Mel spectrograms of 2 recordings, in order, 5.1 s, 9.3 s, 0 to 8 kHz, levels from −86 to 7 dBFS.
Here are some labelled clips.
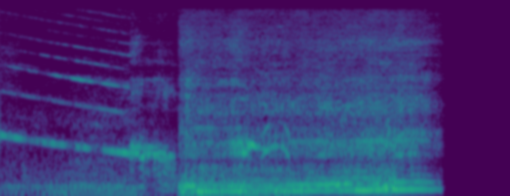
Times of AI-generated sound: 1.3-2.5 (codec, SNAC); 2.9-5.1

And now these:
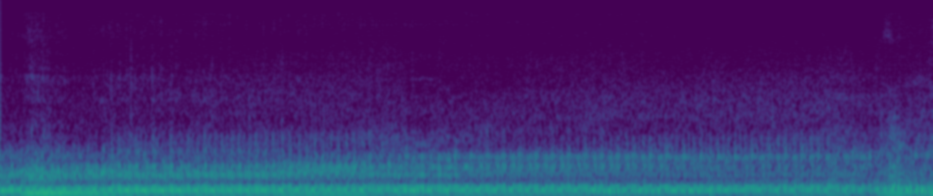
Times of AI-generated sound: 3.7-4.7 (codec, SNAC); 8.3-9.3

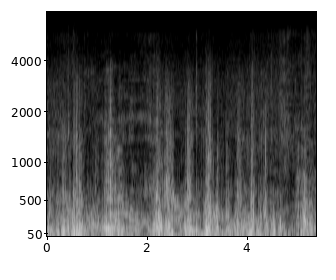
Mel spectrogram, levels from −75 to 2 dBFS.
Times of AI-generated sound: 1.0-2.2 (codec, SNAC); 4.7-5.4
